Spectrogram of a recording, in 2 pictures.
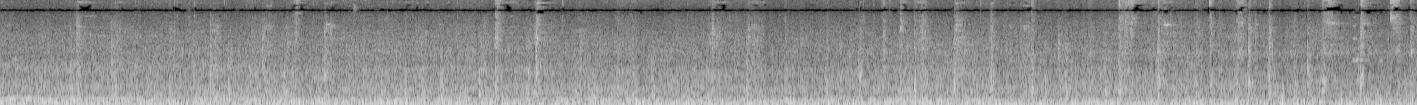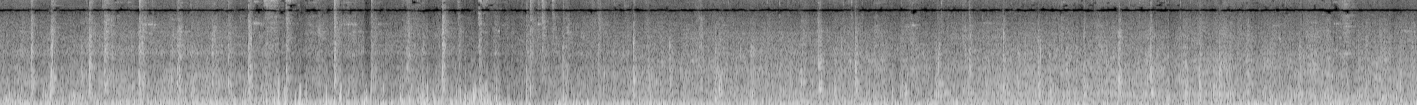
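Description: Passenger train rolling close by: a small centre-cab diesel switcher locomotive running with a steady engine tone for the first few seconds, then the coaches' wheels clicking over the rails under a continuous heavy rumble.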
